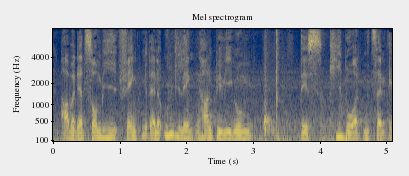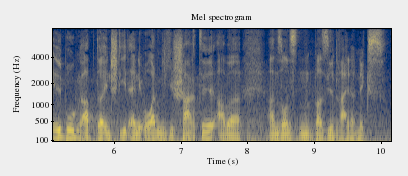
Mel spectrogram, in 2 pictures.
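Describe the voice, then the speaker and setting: A man leads a pen and paper game as its narrator. He improvises the story in colloquial, dramatic fashion at a mid-range pitch, with faint music behind him. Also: darkish tone. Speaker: game master.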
